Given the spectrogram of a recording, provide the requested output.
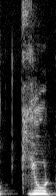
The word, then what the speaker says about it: cute: क्यूट हो जाएगा।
